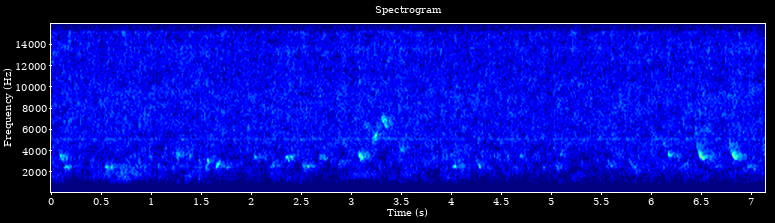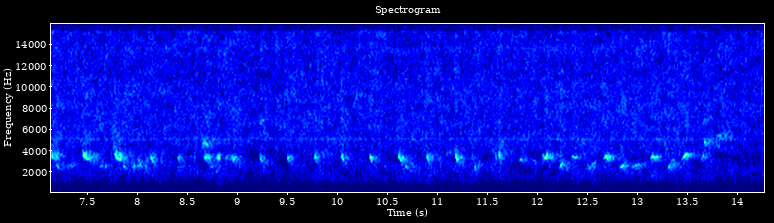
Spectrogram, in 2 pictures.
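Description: Faint birds chirping in quick runs of short, high chirps over quiet outdoor background noise.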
